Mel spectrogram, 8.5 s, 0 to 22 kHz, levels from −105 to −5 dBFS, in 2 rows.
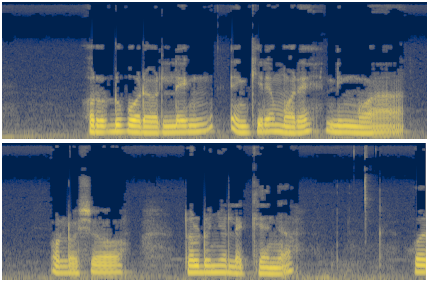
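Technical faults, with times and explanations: No technical faults are present, so there are no times or explanations to give.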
